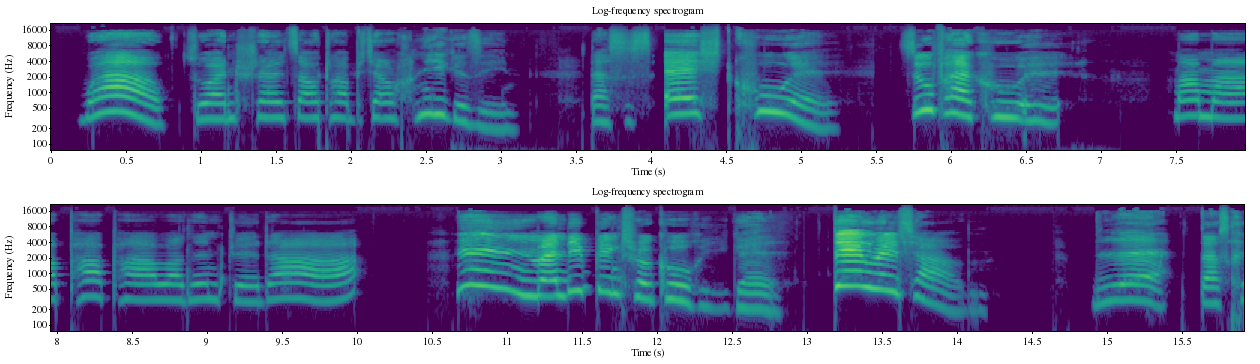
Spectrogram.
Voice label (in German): emotion; Kindersprecher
